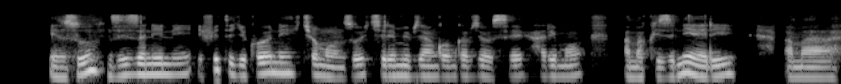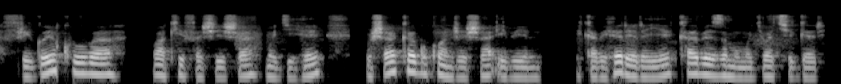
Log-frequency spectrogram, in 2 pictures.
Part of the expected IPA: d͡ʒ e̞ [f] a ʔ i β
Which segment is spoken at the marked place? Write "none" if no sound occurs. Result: ʃ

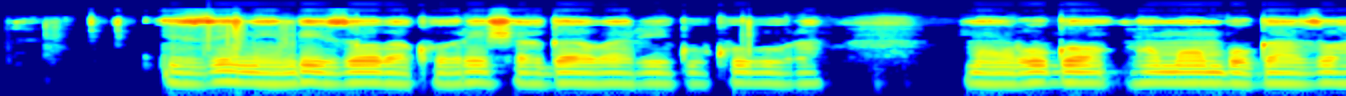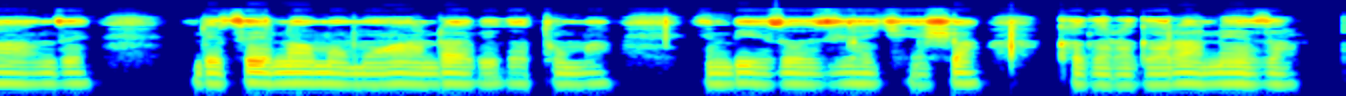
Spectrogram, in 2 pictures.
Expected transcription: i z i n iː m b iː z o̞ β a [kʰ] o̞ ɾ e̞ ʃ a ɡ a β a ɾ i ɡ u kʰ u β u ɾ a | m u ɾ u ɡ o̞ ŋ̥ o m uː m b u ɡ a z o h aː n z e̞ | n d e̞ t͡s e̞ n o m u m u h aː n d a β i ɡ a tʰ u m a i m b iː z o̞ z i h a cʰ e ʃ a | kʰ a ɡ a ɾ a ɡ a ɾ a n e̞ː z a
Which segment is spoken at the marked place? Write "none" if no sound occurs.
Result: kʰ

